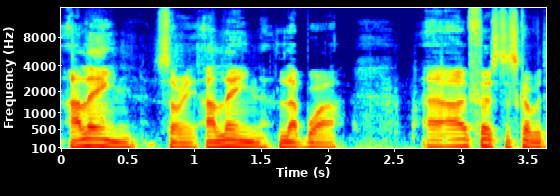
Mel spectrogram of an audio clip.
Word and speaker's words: Alain: is greatest i don't know if i'm pronouncing it right french photography a friend of yours so i first discovered alan alain sorry alain i first discovered his work years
